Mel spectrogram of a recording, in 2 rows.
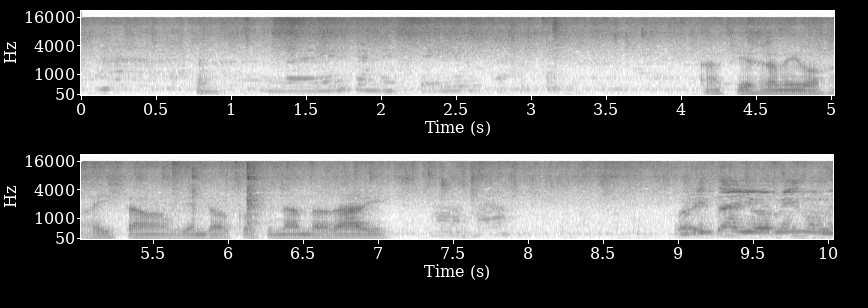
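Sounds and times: patties sizzling in oil: 0:00.0 - 0:10.0.

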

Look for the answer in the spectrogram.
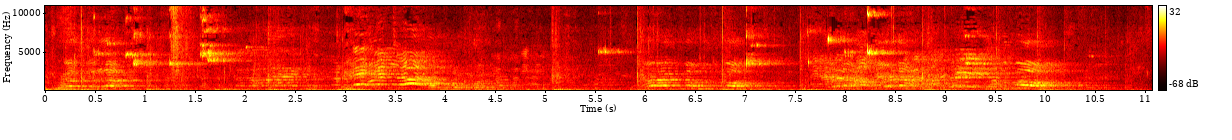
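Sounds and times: spectators chatting: 0:00.0 - 0:11.0
basketball bouncing on hardwood floor: 0:00.3 - 0:03.2.

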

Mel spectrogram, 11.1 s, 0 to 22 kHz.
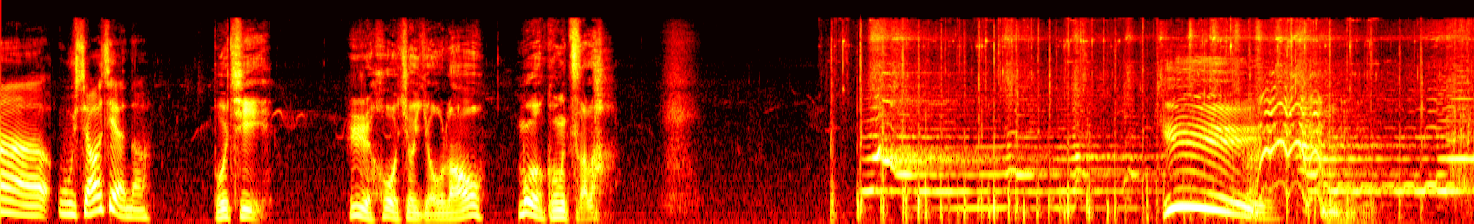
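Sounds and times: hooves clip-clopping: 0:06.2 - 0:11.0
background music: 0:06.4 - 0:11.0
horse whinnying: 0:07.4 - 0:10.4.

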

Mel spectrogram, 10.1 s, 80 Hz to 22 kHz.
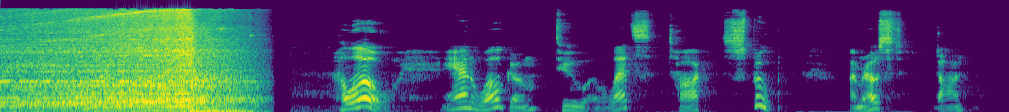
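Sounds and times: low boom: 0:00.0 - 0:02.8
noise riser: 0:00.0 - 0:02.8
spooky music sting: 0:00.0 - 0:02.8.

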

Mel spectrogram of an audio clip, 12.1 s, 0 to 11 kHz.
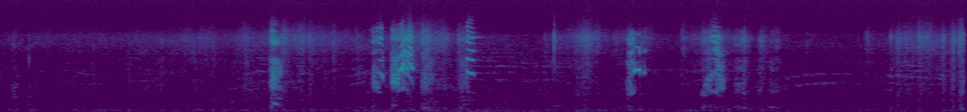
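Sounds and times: monkey screaming: 0:04.7 - 0:06.0.

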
